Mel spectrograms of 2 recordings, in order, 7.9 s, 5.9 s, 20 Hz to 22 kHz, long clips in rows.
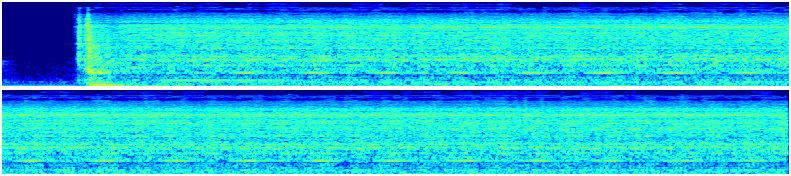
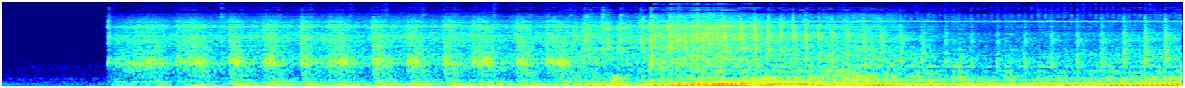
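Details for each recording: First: Honda K24 engine chasing a knock, cranked with spark plugs out to build oil pressure (about 20 psi); even steady starter whirr, no compression pulses, knocks or scrapes; owner suspects tune causing VTC gear rattle. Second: Honda K24 engine started after plugs refitted: cranks, catches, rough idle with repetitive knock seemingly from behind the timing cover; VTC gear rattle from tune ruled out, cause not found.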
